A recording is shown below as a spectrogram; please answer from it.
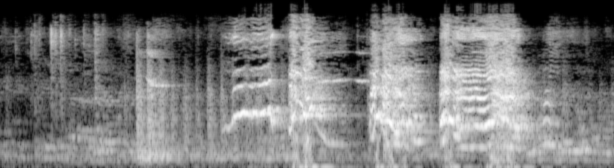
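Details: Angry dog or puppy gives a quick series of shrill yaps and yelps with a wavering pitch, loudest in the second half.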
